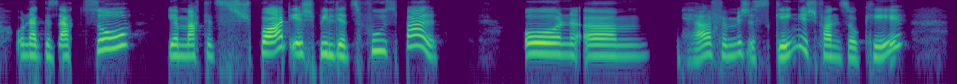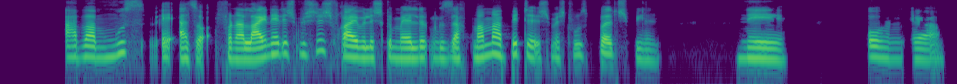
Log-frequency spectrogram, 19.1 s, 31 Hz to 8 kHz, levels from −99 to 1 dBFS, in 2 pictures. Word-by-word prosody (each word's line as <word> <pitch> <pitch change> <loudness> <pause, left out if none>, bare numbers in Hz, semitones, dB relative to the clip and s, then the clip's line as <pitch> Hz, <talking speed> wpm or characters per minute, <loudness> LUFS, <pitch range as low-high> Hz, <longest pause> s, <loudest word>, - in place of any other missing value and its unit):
und 210 0 -1
hat 200 -1 +2
gesagt: 200 0 +1
„So, 320 +8 +3 0.4
ihr 210 - +2
macht 200 +2 0
jetzt 195 - -9
Sport, 245 +8 +6
ihr 230 0 +3
spielt 225 -2 -3
jetzt 195 -3 -1
Fußball“ 280 +8 +1 0.9
und, 230 -2 +5
ähm, 200 0 -1 0.4
ja, 210 +8 0
für 205 - -9
mich, 225 +3 -7
es - - -13
ging, 190 - 0
ich 290 -8 -4
fand's 185 -3 -2
okay 180 - -2 1.2
aber 190 0 +1
muss, 190 +8 -7 0.2
äh - - -1
also - - 0
von 165 -1 -5
allein 160 +4 +6
hätte 230 +1 +1
ich 230 - -10
mich 225 +3 -9
nicht 285 -2 -7
freiwillig 175 -2 +3
gemeldet 170 0 -1
und 165 - -13
gesagt: 165 +1 -3
„Mama, 210 +5 +2
bitte, 210 0 -2
ich - - -8
möchte 170 - -11
Fußball 115 +2 -2
spielen.“ 150 -3 -13 0.8
Ne, 165 -3 -2 0.8
und 170 -4 -4
ja. 160 0 -6
200 Hz, 140 wpm, -25 LUFS, 170-225 Hz, 1.2 s, Sport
